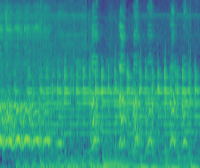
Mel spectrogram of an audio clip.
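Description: A puppy yelping in a rapid run of short, high cries, about six a second for the first second and then more scattered, over background music.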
